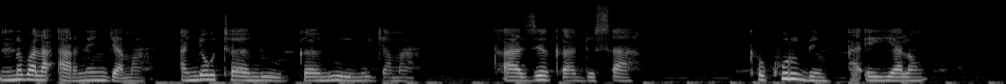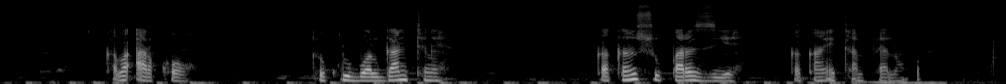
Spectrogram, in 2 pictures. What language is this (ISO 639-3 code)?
dga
